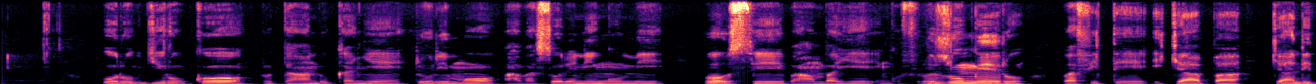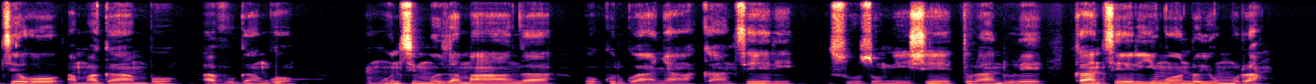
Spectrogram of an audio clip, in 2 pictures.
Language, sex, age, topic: Kinyarwanda, female, 18-24, health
